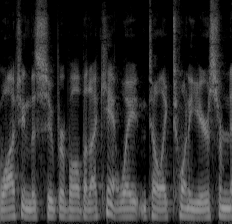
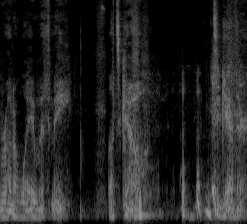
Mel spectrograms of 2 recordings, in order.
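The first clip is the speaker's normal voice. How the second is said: breathy, pleading whisper under the breath; 4 dB quieter than usual. Acting out a father with his wife present: whispering to his son. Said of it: "he just whispers to his son".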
